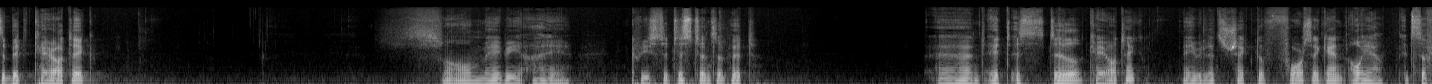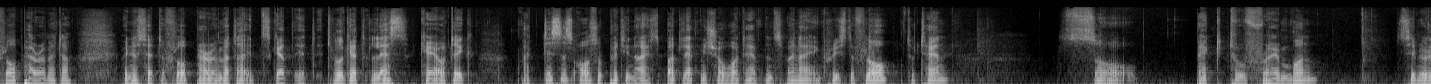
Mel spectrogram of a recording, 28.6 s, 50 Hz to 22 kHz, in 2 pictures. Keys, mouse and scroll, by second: 1.4 space, 1.4 click, 2.7 click, 3.4 click, 4.6 click, 5.5 click, 6.9 shift+Left, 7.2 space, 8.0-8.4 middle drag, 8.9-9.9 middle drag, 10.4 middle drag, 11.5 click, 12.5 click, 13.7 space, 14.8 F12, 19.1 middle click, 21.3 click, 22.4 click, 23.2 middle drag, 24.2 shift+Left, 25.2 middle click, 26.0 click, 26.4 middle drag, 26.9 shift+Left, 27.7 middle click, 27.9 shift+l.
